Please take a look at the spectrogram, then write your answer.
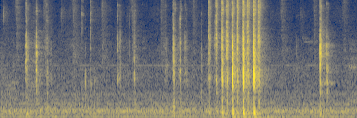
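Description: Keys clatter on a computer keyboard in scattered taps, then a quick burst of rapid typing and a final isolated keystroke, close and fairly quiet with no talking.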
